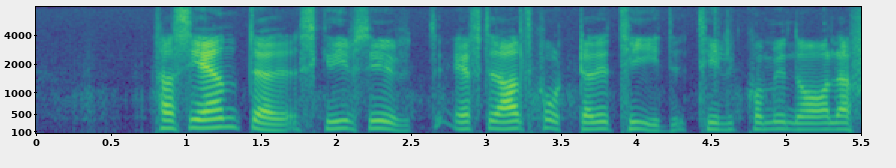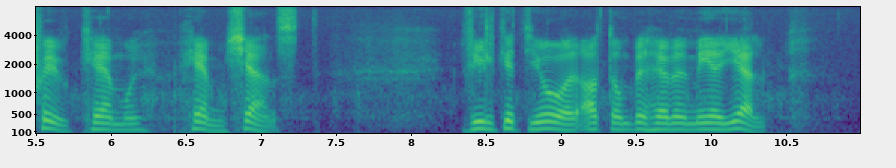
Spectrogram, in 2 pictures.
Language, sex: Swedish, male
